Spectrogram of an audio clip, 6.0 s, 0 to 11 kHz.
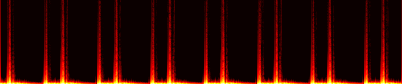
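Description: A deep, heartbeat-like pulse: pairs of low thumps repeating evenly about every 0.8 seconds, roughly 75 to the minute.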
